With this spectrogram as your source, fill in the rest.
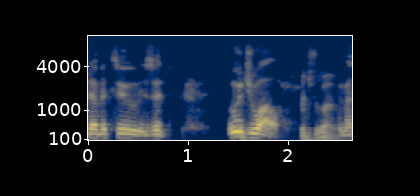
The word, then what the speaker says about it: Ujwal: Ujwal. Am I saying that correctly? Ujwal.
